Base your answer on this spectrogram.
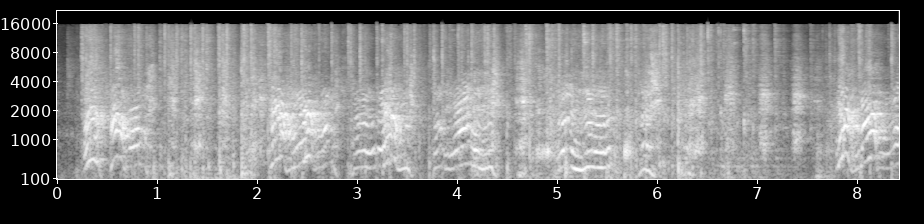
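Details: Sam the Pomeranian barking nonstop while spinning rapidly, a fast stream of high, harmonic yaps and rising whine-like barks with scrabbling and movement noise throughout, a voice possibly mixed in.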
